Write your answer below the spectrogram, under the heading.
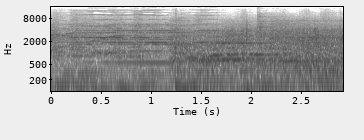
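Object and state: Nothing is struck.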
